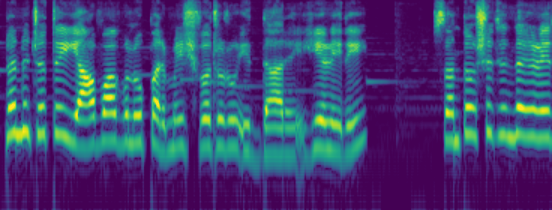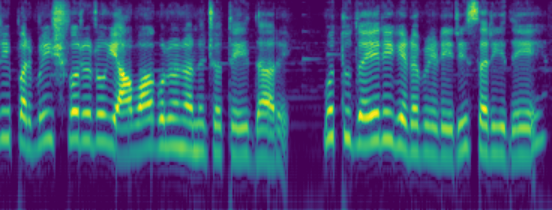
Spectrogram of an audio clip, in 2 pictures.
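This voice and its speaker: A man's voice: high-pitched, moderate pace, a little mellow, faint music behind. A male pastor preaching a sermon, often calling out "Praise the Lord" and asking the congregation to repeat after him.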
